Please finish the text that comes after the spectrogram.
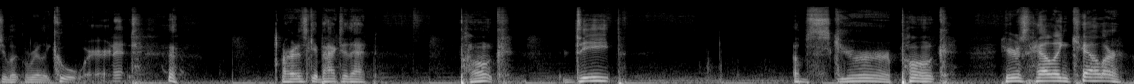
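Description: Casual man DJ on a small community radio show, rambling, stammering, laughing, mid-pitched voice, light hiss behind. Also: a little mellow.

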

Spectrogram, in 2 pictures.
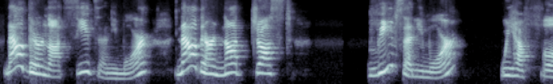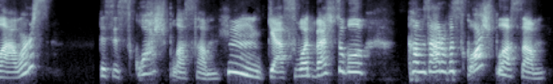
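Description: A middle-aged woman gives a read-aloud lesson for young children over a video call. Her voice is fairly high and very lively in pitch, and she takes her time. She explains things expressively and speaks straight to the children. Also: slow. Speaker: teacher reading a picture book aloud. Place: home room with bookshelves.

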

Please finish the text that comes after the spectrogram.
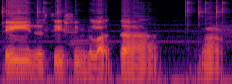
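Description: A man's voice: on the low side, animated, a little slow, a bit bright. A man chatting casually and swearing freely while playing a block-building game with a friend. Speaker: Minecraft let's play host. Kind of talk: casual gaming chat with a friend.

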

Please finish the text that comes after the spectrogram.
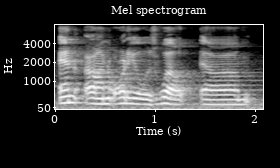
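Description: A woman's voice: on the low side, fairly even intonation, measured pace, a little mellow. A woman, co-hosting a casual podcast chat in an agreeable way, often repeating short affirmations. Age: older, 60s. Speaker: co-host of a mill's video podcast. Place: indoors in a large mill workshop with machinery. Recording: roomy, echoey workshop sound.

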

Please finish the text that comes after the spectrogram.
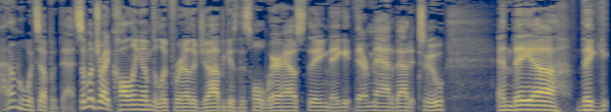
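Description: Man ranting with very animated pitch swings. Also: dry recording, studio quality. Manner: exasperated, emphatic, sardonic. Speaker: commentator, host. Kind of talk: informal opinionated monologue, radio-style rant.

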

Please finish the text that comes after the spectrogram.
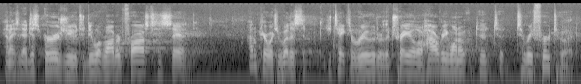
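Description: A man's voice: medium pitch, fairly even intonation, fairly quick, pushed and bright, slight background noise. A man in his sixties giving a commencement address at a podium microphone, earnest and exhorting, pushing his voice up for emphasis. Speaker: commencement speaker. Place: large hall. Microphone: podium mic. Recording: reverberant hall, faint ambience.

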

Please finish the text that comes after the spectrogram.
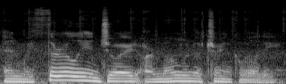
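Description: A middle-aged man giving calm, scripted voice-over narration for a sailing travel vlog, explaining things with dry humor. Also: mid-range voice, fairly quick, creaky, soft background music.

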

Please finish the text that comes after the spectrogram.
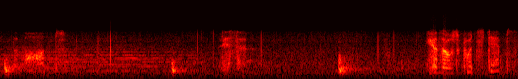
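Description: An actress playing a refined, anxious young woman helping a sleuth in a 1930s radio mystery. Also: drawn-out words. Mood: nervous. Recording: noisy old 1930s radio recording.

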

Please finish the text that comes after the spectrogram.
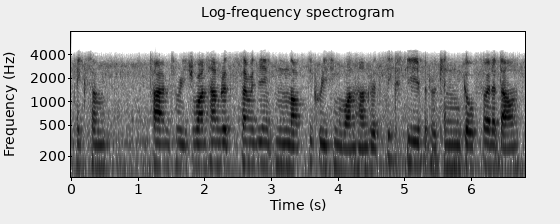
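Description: A man with a somewhat high voice narrates an informal demonstration. He speaks hesitantly, often pausing in the middle of a sentence. The sound is narrow and tinny like a phone, with some faint noise behind him. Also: completely flat delivery. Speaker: demonstrator of a home-built flight simulator. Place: indoor home cockpit simulator room.

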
